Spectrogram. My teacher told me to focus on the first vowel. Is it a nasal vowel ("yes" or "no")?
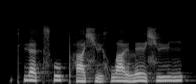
no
